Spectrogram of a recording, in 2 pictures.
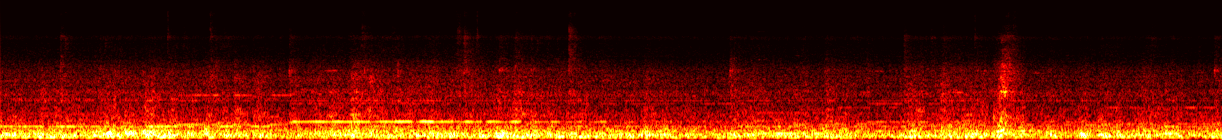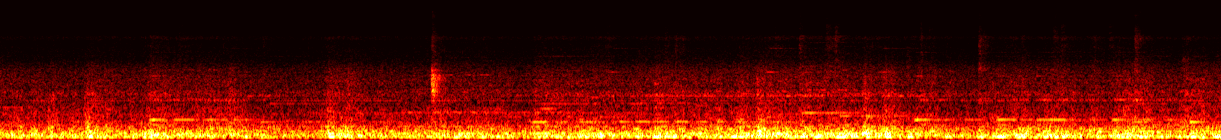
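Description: Moving passenger train heard from inside the coach: a steady rumble of the wheels running on the rails, with a couple of sharp clicks from the track along the way.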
